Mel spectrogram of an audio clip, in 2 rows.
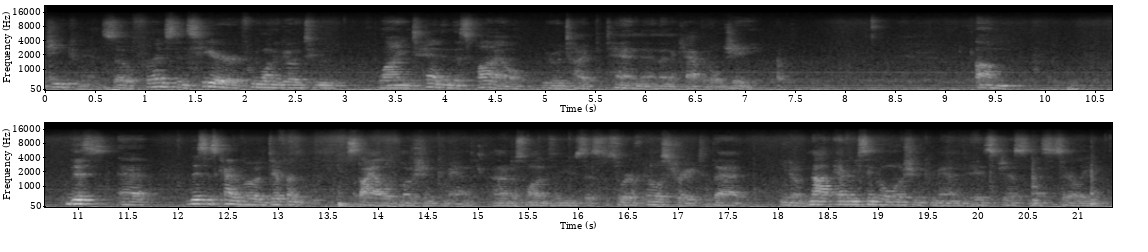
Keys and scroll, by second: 0.6 0, 2.8 g.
